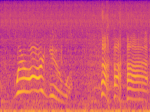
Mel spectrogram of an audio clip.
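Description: A cartoon boy's high voice in two short, sliding phrases with no clear words, one just after the start and one near the end.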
